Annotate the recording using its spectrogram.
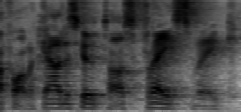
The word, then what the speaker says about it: Vreeswijk: Eller Vreeswijk som han själv uttalade.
